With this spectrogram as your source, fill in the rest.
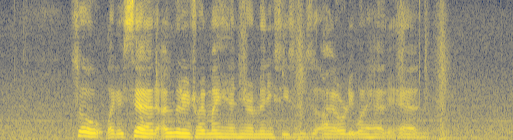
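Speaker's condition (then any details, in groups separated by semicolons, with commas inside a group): Cerebral palsy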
